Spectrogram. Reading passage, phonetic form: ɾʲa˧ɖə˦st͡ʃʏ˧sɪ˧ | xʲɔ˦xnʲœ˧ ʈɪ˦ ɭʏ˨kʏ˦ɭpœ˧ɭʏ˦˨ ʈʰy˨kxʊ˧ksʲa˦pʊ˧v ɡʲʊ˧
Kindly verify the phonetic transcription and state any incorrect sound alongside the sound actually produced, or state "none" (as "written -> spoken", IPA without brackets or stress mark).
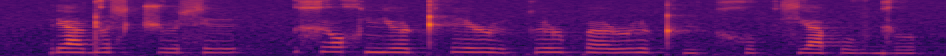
ʈ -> ʈʰ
